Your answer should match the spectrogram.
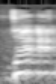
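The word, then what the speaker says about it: جاء: Ja'a itu mad wajib mutasil. Kan Ustaz sering ngajar tajwid ke saya. Oh iya ya. Berarti kalau mad wajib mutasil bacanya jangan 2, 5 Ustaz.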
